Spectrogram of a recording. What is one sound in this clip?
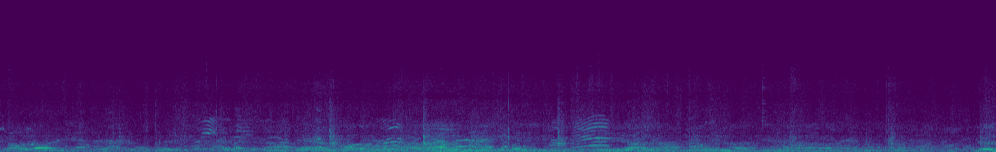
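A crowd of men and boys chatters loudly close by, outdoors.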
